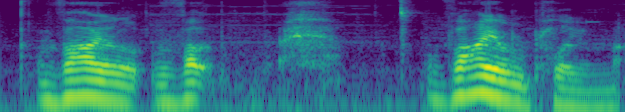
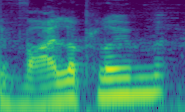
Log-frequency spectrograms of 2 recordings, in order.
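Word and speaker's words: Vileplume: of the next episode vile plume i can never say it right i always used to say viola plume but obviously it's vile plume it has download that's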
